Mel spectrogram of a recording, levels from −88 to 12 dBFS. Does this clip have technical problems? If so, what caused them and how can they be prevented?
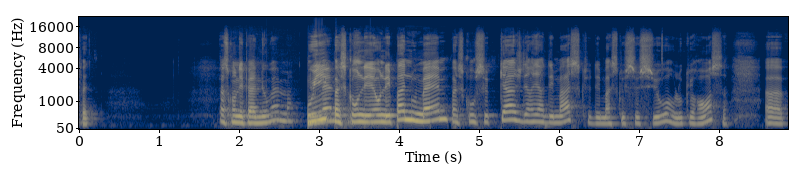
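Yes, there are two problems.

Microphone overload, from 2.9 to 3.22 s, just before "hein qu'on n'est on". The input gain was likely set too high, so the speech peaks drove the converter about 3 dB past its ceiling and their tops were sliced flat. Only a small fraction of samples, under one percent, are cut, but that is enough to give the loudest syllables a harsh, crackly edge. Setting the microphone's input level so peaks stay well below full scale prevents this.

Microphone volume stepped down at 4.38 s, between "n'est on n'est pas" and "parce qu'on se cache". The call software likely reacted to the earlier overload by lowering the device's input volume in a single jump of about 4 dB. The speech and the room behind it both drop in level at once, an abrupt step rather than a gradual fade. Turning off automatic microphone gain adjustment in the call software and fixing a sensible level by hand prevents this.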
